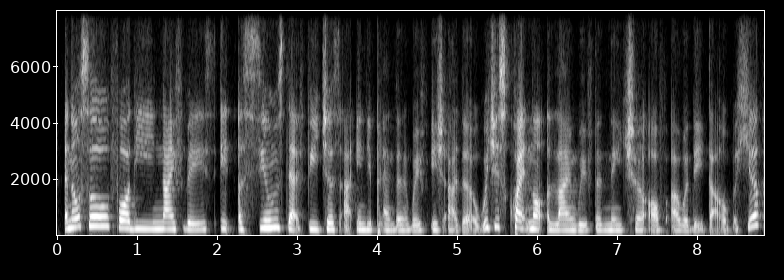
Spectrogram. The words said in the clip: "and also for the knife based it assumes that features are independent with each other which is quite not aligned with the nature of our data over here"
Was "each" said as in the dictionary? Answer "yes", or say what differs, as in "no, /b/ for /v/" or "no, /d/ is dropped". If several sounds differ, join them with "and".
yes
